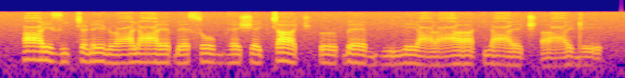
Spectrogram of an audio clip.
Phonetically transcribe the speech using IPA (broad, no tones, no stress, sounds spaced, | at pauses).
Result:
ʕ e z i c ə ɳ e ɳ ɵ ʕ i ʕ ɛ ɓ ɛ s o bʱ ɛ ʃ ɛ c a t͡ʃʼ ɵ ɓ ɛ bʱ i j e ʕ ə ʕ a k i ʕ ɛ t͡ʃʼ a ʕ e ɖ e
